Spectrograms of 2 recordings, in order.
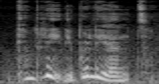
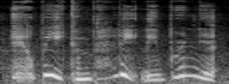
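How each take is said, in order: First: "completely brilliant" leiser und tiefer wiederholt, Betonung auf "brilliant"; softer echo. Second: "completely brilliant" gesprochen mit hoher, betonter Stimme auf "be"; emphatic. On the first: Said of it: "repeated more quietly". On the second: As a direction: lift "completely" high and bright. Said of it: "repeats phrase with emphasis". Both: A narrator's reading.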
